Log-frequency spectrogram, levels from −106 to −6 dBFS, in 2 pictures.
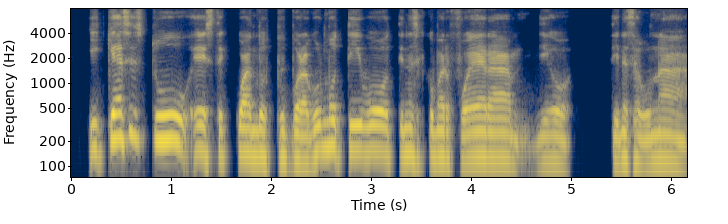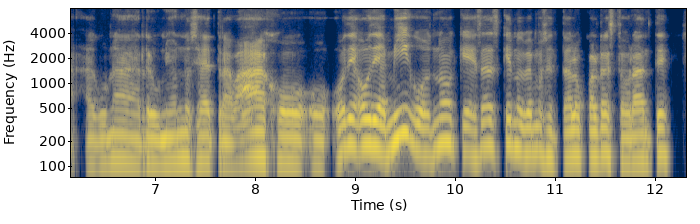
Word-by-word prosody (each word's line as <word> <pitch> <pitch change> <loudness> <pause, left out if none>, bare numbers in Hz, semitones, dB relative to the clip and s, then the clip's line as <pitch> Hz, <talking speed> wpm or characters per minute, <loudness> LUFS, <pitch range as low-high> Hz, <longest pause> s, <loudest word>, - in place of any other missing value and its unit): ¿Y 160 -3 -5
qué 215 +5 +6
haces 220 -1 +1
tú 205 -1 +5
este 145 -3 -1
cuando 140 -3 +2
tú, 130 0 -6
por 125 -2 +2
algún 145 +8 +1
motivo, 155 -3 +2
tienes 140 -2 -3
que 120 - -19
comer 130 -2 -1
fuera? 125 -1 +1
Digo, 115 -2 -5 0.4
¿tienes 115 0 -2
alguna 110 -1 -2
alguna 110 +2 -5
reunión, 110 +3 -1
o - - -3
sea, 115 +1 -3
de 115 - -1
trabajo 115 +5 0
o 105 -2 -1
o 155 +3 -2
de 185 -1 +4
o 180 +2 +4
de 175 -2 +7
amigos, 170 - +3
¿no? 190 +2 0
Que 150 -4 -3
sabes 170 +1 -3
que 185 - -2
nos 160 -3 -1
vemos 145 -1 -2
en 120 -5 -5
tal 130 +2 0
o 135 - -3
cual 130 +1 -1
restaurante, 125 +1 -2
135 Hz, 195 wpm, -23 LUFS, 115-155 Hz, 0.4 s, de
